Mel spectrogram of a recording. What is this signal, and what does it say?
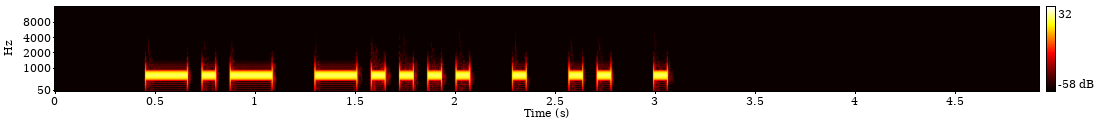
Morse code, heard as a keyed tone, about 17 wpm, 700 Hz. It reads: K6EIE
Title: USA Call Signs - 5 Characters - Repeated 3x - 17wpm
